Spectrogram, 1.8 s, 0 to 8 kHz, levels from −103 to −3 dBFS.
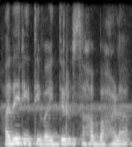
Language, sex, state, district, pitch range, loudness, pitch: Kannada, female, Karnataka, Shimoga, 205-225 Hz, -17 LUFS, 215 Hz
